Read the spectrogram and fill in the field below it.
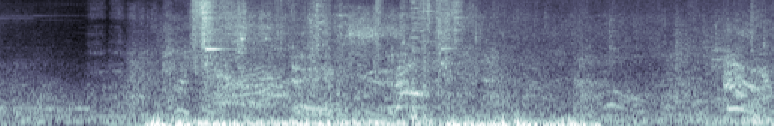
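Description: Heavy blows and metal clashes ring out in a fight.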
